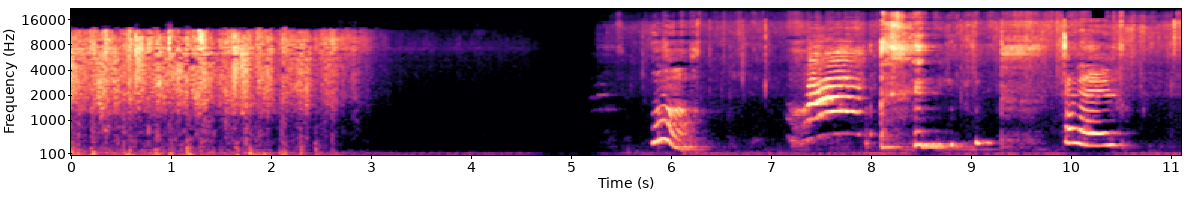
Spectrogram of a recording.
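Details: Pet cat from a comedy compilation giving a run of three or four short, bent meows in quick succession after a burst of rushing noise and a quiet gap, with a faint hum underneath.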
